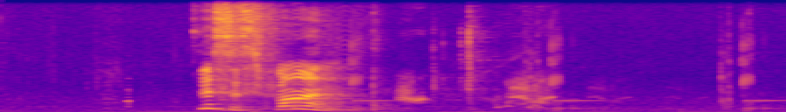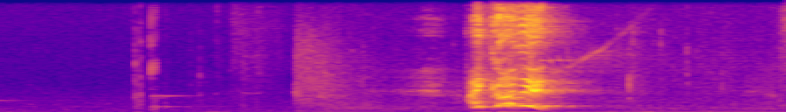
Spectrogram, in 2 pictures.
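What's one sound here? A young woman laughs and exclaims with animation close to a microphone.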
